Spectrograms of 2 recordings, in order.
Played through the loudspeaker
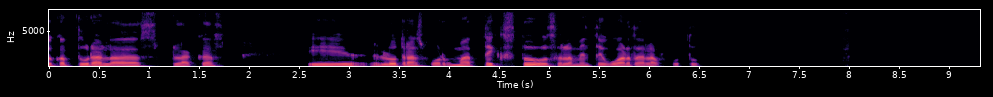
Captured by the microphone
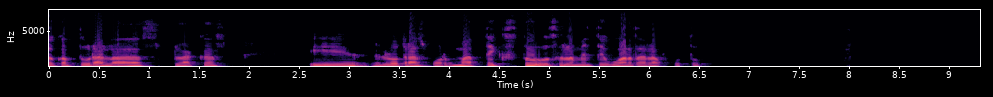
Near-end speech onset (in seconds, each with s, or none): none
